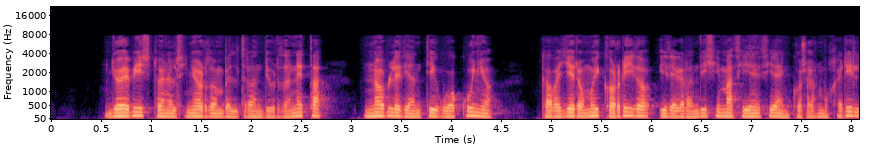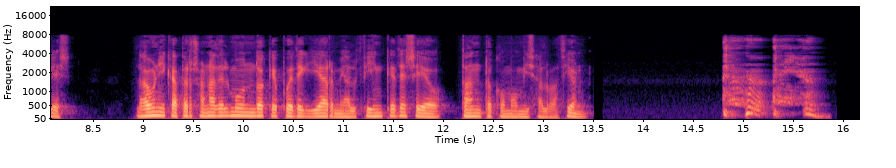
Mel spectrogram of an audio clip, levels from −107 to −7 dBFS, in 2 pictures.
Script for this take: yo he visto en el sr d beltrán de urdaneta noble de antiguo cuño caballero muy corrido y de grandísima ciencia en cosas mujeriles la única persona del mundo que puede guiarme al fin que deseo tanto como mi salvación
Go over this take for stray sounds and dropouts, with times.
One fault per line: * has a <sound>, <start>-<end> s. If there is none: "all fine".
* has a throat clearing, 14.8-15.9 s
